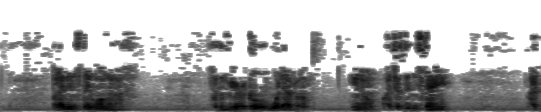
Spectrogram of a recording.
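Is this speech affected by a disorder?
Yes: tracheotomy; tracheotomy still in place.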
